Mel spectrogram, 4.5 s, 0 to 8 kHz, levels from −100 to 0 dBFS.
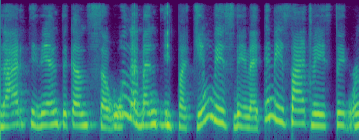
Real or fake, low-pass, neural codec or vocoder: fake; 7.2 kHz; codec, 24 kHz, 0.9 kbps, WavTokenizer, medium music audio release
